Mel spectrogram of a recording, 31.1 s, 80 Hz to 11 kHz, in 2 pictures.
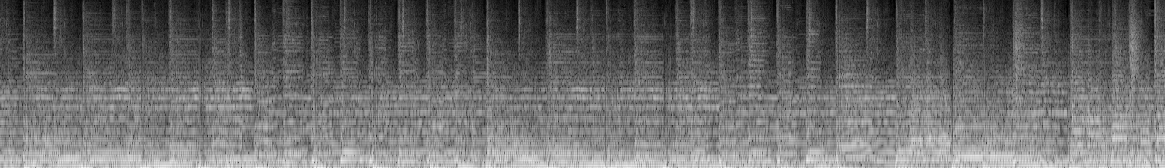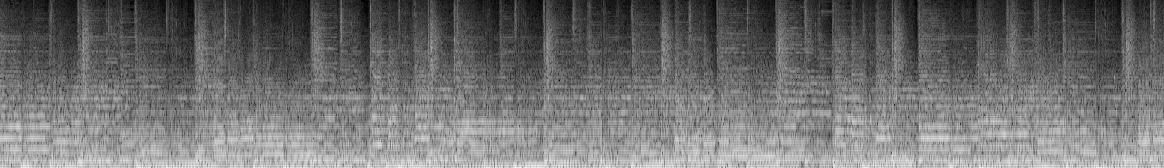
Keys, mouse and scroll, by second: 6.9-17.2 ctrl+drag, 20.2-22.7 drag, 23.4 ctrl+d, 23.7 click, 24.9 right click, 25.4-31.0 drag.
